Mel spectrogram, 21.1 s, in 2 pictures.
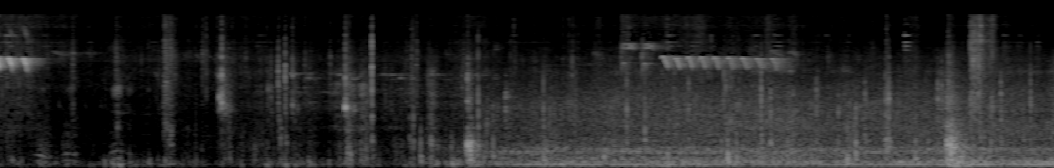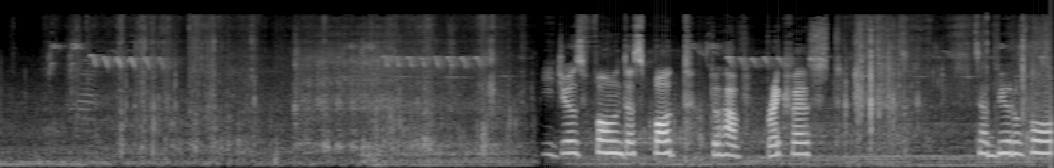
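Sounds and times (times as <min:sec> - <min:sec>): songbird high trill: 0:00.0 - 0:00.4, 0:06.3 - 0:08.0, 0:11.1 - 0:12.3, 0:13.8 - 0:15.7
footsteps on dry leaves: 0:04.9 - 0:15.9, 0:19.0 - 0:21.0.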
